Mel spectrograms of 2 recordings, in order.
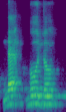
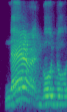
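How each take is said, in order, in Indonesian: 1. Konsonan setelah 'na' adalah hamzah. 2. Konsonan setelah 'na' adalah bunyi faringal.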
